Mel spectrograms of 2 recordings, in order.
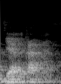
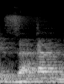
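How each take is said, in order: First: The word begins with a j sound. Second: The word begins with a z sound. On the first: The speaker calls it wrong. "bukan jakat" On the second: The speaker calls it right. "Jadi zakat bukan jakat"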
